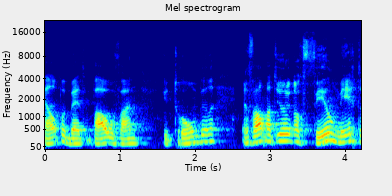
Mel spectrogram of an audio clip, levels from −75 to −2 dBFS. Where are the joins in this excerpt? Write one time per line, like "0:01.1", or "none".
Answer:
0:02.5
